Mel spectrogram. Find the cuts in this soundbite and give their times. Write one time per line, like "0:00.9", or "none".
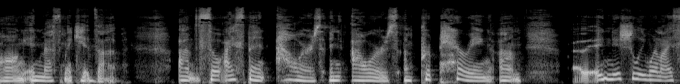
none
